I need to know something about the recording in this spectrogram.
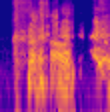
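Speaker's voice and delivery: high, loud laugh breaking out; burst of laughter. Real, not acted. Laughing at the absurd threat while telling the story. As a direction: laugh hard at the memory.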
